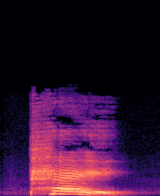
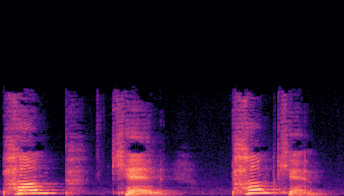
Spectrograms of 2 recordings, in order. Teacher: os 2 lábios começam juntos e ó, você solta esse ar. Então esse é o som do P.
